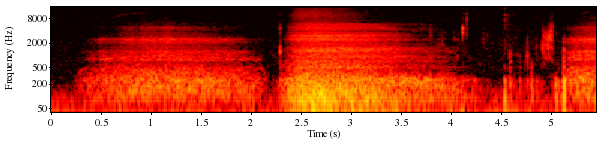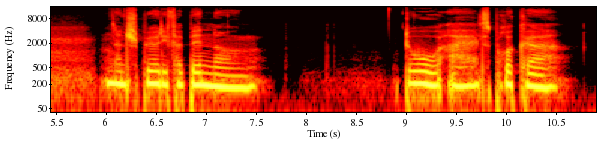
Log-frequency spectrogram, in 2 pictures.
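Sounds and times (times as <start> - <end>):
slow deep breathing in and out: 0.3 - 4.1, 5.1 - 6.0
speech: 6.0 - 7.6, 9.0 - 10.6.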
